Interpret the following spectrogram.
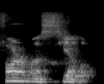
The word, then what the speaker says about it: PharmaCielo: mispronounce the name of the company could you pronounce it of course it's far most yellow okay yeah i was going to i was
